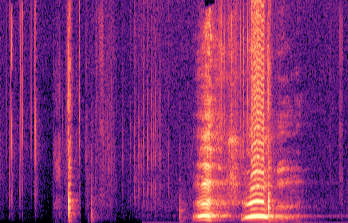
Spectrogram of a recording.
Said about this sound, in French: Il sort en éternuant.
